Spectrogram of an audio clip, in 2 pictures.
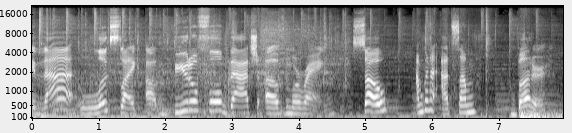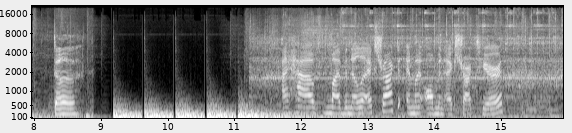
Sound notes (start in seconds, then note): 6.7 hand slaps; 9.3 drums tapping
